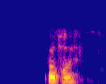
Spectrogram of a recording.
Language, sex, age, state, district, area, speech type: Santali, male, 30-45, Jharkhand, East Singhbhum, rural, conversation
